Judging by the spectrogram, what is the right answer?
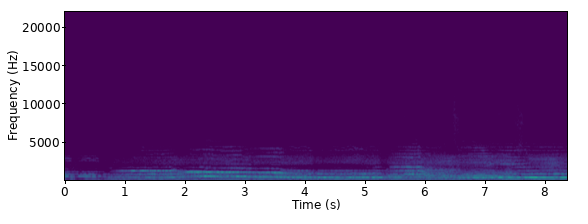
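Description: Background music: voices singing slow, held notes that shift pitch now and then.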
